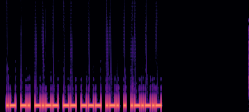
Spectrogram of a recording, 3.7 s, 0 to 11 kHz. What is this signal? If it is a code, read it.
Morse code, heard as a keyed tone, about 44 wpm, 700 Hz. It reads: ANYMORE.
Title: Easy Phrases 45wpm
